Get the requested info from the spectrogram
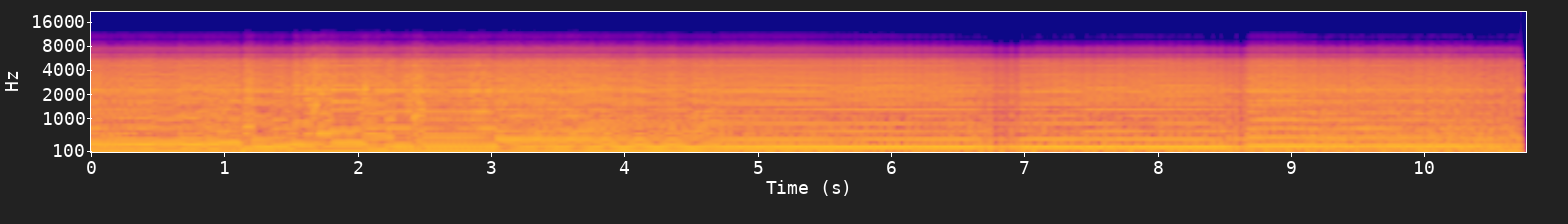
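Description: Electric guitar played through a Fuzzrocious M.O.T.H. pedal with a heavily distorted tone. A few changing notes are followed by one long held note whose tone changes about halfway through, as a knob on the pedal is turned.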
